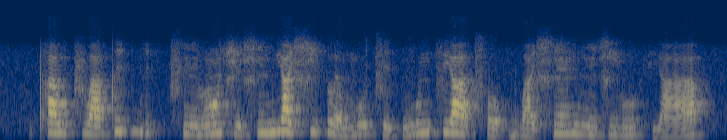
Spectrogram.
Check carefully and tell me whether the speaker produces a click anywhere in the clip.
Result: no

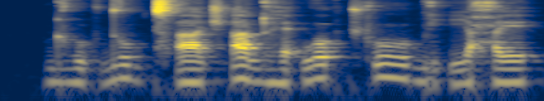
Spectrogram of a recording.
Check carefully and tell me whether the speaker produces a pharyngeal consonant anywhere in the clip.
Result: yes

